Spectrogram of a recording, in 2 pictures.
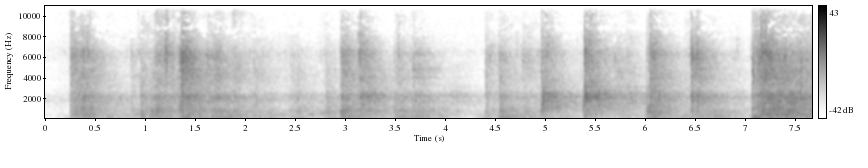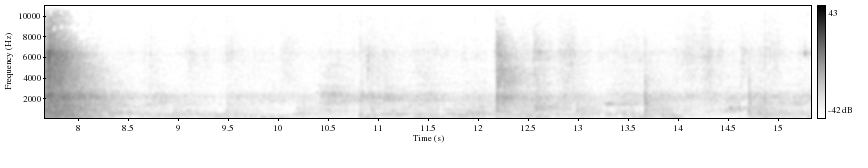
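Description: Rapid, irregular thuds and knocks of a rubber-headed spear and a sparring axe striking heavy plywood shields, loud and dense for about the first eight seconds, then dying down to occasional light knocks.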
